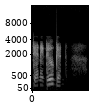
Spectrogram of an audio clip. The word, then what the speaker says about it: Denny Duggan: want to tell you it is danny but it is also dugan so it's danny dugan uh is my name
